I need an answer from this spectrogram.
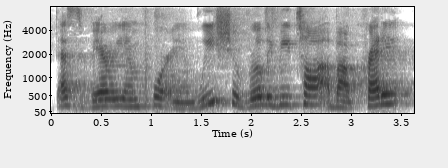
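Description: A woman's voice: mid-range voice, lively intonation, normal speed, echoey room, a little hiss or hum. A woman in her thirties hosting a casual podcast chat, candid and slangy, laughing often. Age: 30s. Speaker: podcast host.

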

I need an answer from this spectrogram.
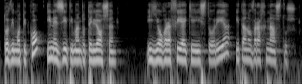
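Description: A woman reading a literary short story aloud as an audiobook narrator, with a steady storytelling delivery. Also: fairly low pitch. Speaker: audiobook reader.

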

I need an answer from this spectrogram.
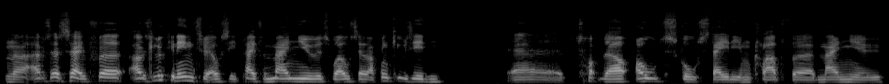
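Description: A man's voice: mid-range voice, fairly even intonation, moderate pace, no echo. A man hosting a casual podcast chat, jokey and rambling. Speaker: podcast host.

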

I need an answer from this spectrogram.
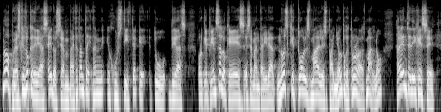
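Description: A Spanish man with a Spanish accent, an esports caster, chats in a casual podcast in a fairly high voice, speaking quickly with few pauses. He is animated and opinionated and restarts his sentences often. The studio sound is clean with no room sound.

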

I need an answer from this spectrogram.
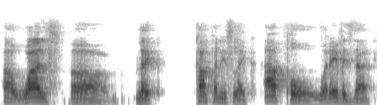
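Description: A man's voice: mid-range voice, animated, measured pace. A young man from the Democratic Republic of the Congo, a podcast guest telling his personal story with energy and enthusiasm. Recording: slightly dull lo-fi audio.

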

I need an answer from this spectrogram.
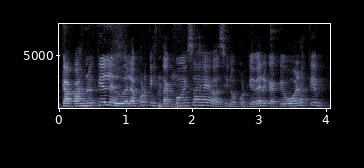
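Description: A woman's voice: a little high, brisk, a bit bright. A young woman with a Venezuelan accent co-hosting a casual advice podcast, blunt and emphatic, full of slang. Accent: Venezuelan Spanish. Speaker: podcast co-host. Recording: echoey room.

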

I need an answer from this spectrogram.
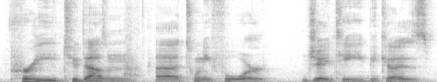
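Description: Deep-voiced rambling man. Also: takes it slowly. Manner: rambling, repeats words, many fillers. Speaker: podcast co-host. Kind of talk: casual couple's podcast chat.

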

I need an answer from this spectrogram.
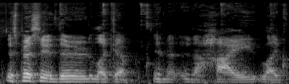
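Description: A man co-hosting a casual chat, rambling and profane, with frequent pauses. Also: medium pitch, fairly even intonation, fairly bright tone.

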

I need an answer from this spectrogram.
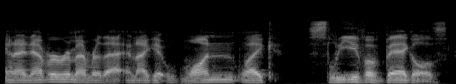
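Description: This man's voice is deep and a bit bright, and he takes his time as he spins meandering tales of daily life while co-hosting a podcast. Playing out the conversations himself, he comes through on dull lo-fi audio with slight background noise.

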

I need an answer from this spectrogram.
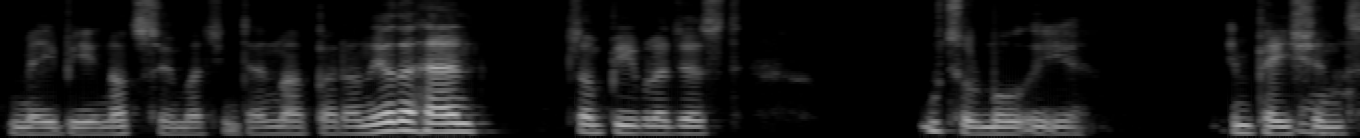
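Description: Flat-voiced male podcast host, dry sound. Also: medium pitch, gravelly, no room sound. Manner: even-toned, recaps in English. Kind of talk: relaxed podcast conversation.

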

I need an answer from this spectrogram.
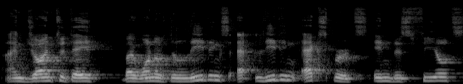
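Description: A man hosting a podcast, reading a formal, measured introduction. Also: fairly high pitch. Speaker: podcast host. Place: Brussels. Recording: roomy echo.

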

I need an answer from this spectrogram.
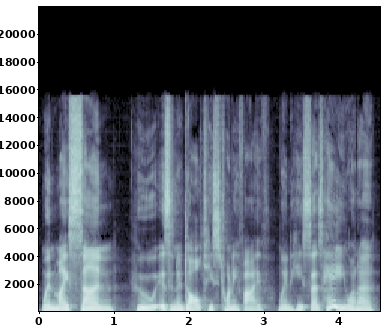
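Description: A woman's voice: a bass voice, normal speed. A woman in her forties hosting her own podcast, talking candidly and chattily about happiness in a motivational tone, with some casual swearing. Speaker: podcast host. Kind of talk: solo podcast monologue.

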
